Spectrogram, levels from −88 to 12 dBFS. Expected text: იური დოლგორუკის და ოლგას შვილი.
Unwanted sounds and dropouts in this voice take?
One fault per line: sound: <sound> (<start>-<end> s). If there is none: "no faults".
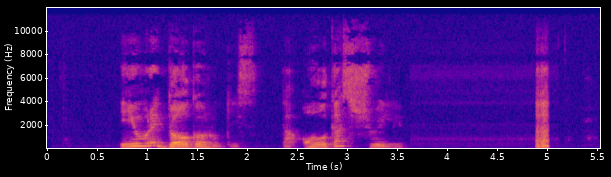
sound: laugh (4.9-5.0 s)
